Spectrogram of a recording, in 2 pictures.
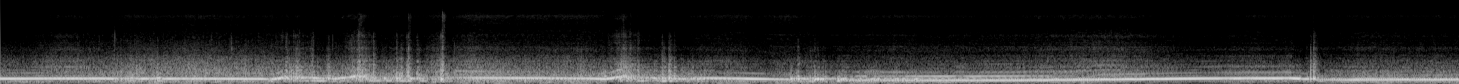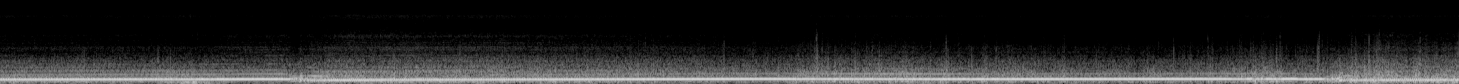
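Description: A car engine running steadily under way. Its note climbs as the car accelerates about eight seconds in, then drops abruptly three times at gear changes. A few sharp clicks and knocks come in the first few seconds.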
